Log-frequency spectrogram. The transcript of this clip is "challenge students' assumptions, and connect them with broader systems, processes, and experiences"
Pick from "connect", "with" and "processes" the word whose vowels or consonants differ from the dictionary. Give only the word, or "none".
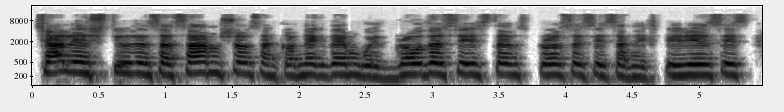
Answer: processes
